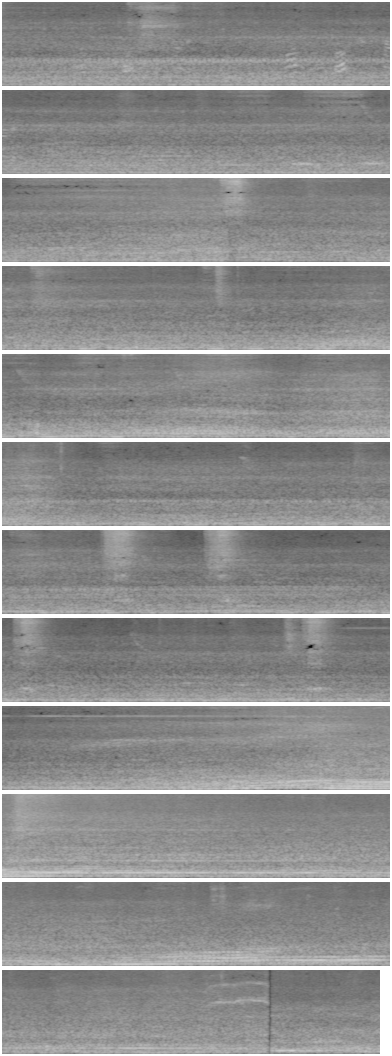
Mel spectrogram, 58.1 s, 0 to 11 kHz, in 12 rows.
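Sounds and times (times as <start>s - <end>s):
bus engine rumble: 0.0s - 58.0s
air brakes hissing: 1.5s - 2.4s, 12.3s - 13.1s, 14.8s - 15.4s, 17.0s - 17.5s, 30.3s - 31.0s, 31.6s - 32.3s, 34.1s - 34.7s, 37.4s - 38.3s.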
